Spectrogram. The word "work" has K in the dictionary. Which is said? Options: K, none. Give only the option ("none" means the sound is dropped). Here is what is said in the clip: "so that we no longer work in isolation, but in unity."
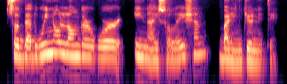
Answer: none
